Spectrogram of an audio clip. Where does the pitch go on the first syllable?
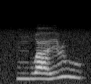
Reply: rising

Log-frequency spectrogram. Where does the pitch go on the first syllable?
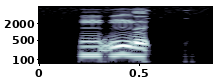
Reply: rising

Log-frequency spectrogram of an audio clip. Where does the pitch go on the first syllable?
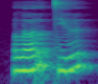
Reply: rising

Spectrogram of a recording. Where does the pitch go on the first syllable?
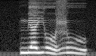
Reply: high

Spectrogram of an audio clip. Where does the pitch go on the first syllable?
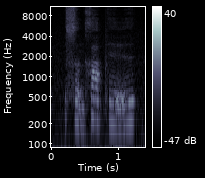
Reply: low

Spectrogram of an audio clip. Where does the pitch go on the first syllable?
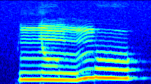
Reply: low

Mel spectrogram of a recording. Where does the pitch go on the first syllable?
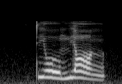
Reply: falling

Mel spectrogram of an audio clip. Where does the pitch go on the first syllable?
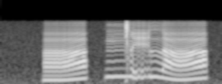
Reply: rising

